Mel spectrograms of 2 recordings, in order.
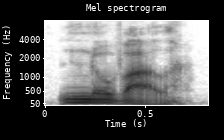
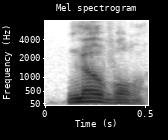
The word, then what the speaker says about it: Noval: But before we do, I want to introduce our guest who is Novala. Did I get your last name right, by the way? Cousin of Noble. Yep. Noble.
